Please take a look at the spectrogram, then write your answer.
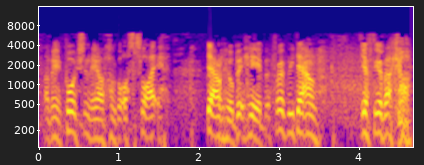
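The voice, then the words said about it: Out of breath while running. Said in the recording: “I'm out of breath.”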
